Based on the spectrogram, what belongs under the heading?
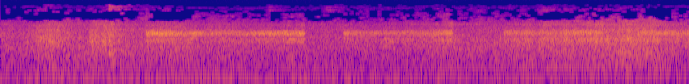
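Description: Freight train rolling past, a steady low rumble of cars on the rails. Over it a high-pitched squeal comes and goes four times, each time for about a second.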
